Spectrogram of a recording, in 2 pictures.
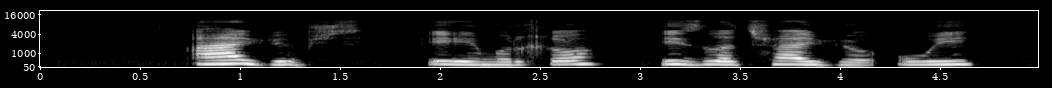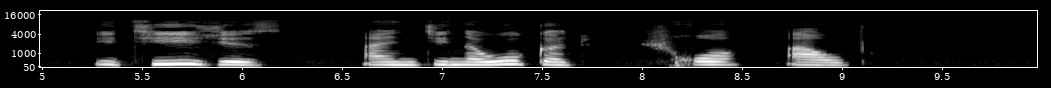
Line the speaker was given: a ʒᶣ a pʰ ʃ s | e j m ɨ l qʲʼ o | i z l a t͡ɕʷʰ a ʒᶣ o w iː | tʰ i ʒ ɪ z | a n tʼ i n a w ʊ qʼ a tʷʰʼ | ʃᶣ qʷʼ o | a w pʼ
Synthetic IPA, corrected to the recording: a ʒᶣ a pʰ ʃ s | e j m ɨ r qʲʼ o | i z l a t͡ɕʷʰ a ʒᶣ o w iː | tʰ i ʒ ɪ z | a n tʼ i n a w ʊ kʼ a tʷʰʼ | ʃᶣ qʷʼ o | a w pʼ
